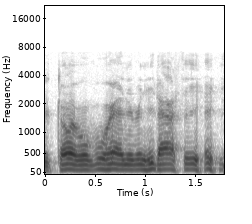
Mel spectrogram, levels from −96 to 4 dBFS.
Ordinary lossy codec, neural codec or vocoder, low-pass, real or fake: none; none; 7.2 kHz; real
